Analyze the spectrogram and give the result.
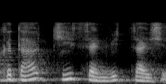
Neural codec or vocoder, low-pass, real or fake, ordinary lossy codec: none; 7.2 kHz; real; none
